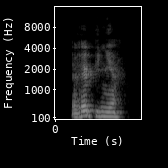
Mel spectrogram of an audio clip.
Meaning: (adjective) disgusting, repugnant; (verb) present participle of répugner
- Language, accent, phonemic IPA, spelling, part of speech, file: French, Canada, /ʁe.py.ɲɑ̃/, répugnant, adjective / verb, LL-Q150 (fra)-répugnant.wav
